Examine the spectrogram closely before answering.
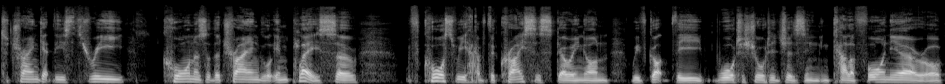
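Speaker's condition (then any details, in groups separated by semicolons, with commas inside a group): No condition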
